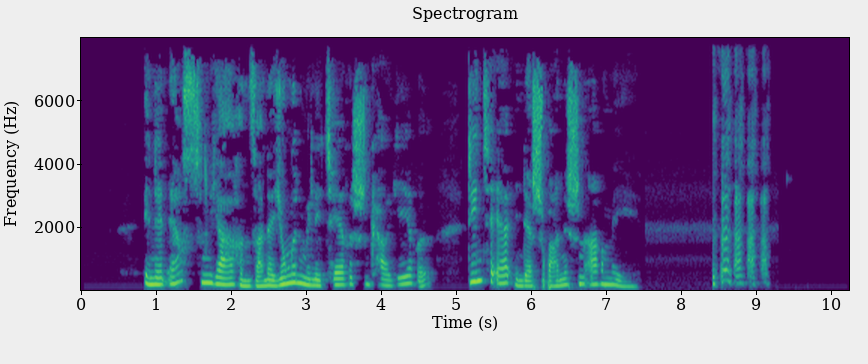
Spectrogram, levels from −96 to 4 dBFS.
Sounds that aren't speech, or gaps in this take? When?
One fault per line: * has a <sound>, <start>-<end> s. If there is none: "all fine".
* has a laugh, 8.4-9.2 s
